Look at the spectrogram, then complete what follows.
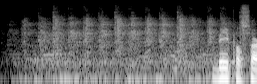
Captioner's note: machinery tapping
